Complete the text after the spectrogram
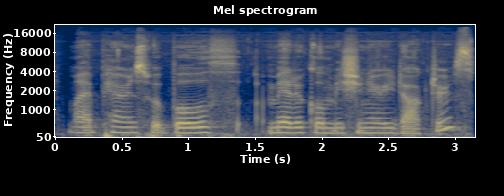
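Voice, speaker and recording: A moderate-paced woman's voice in an American accent, noticeable background noise behind it. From Europe, raised in many countries. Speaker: podcast guest. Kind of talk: interview. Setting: studio.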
